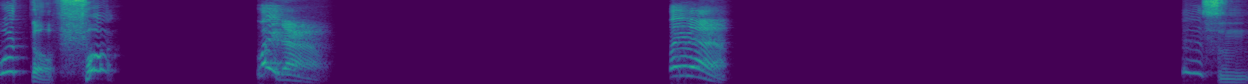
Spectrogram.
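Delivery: very high, swooping yell. Mid-rant, the speaker breaks off to yell at their dog. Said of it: "I'm yelling at my damn dog".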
